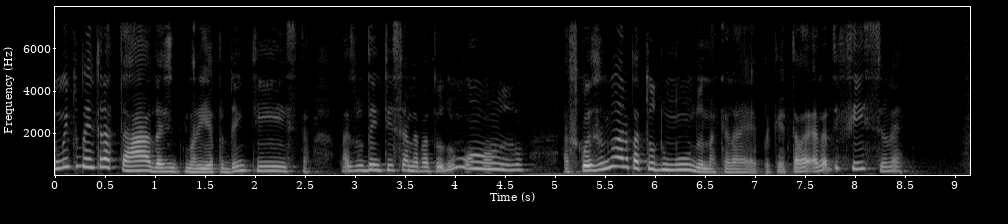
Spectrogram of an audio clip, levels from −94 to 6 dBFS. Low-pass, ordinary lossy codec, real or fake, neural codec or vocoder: 7.2 kHz; none; fake; codec, 44.1 kHz, 7.8 kbps, Pupu-Codec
